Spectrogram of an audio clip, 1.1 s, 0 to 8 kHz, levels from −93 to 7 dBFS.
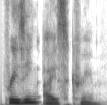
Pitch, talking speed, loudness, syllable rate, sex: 180 Hz, 165 wpm, -17 LUFS, 5.1 syllables/s, female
